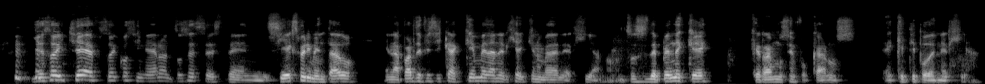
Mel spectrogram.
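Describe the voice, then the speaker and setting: A man with a fairly high pitch races at a very fast pace through very wide pitch swings. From Mexican-American, raised in US and Mexico. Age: 40s. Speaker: vegan chef. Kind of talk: casual interview. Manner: halting, repeats words.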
